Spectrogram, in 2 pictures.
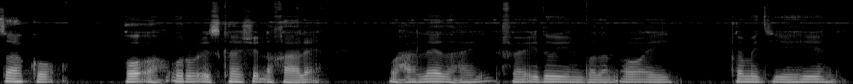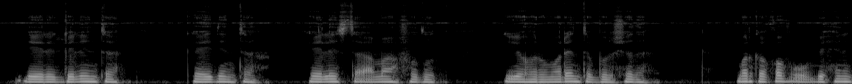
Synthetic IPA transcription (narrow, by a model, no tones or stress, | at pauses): saːkʰɔ | ɔːʔɐhʊɾʊrɪ̰skʰɐhʃɛɖɑqɑːlɛ̰ | wɑħɑːlɛːðɐɦɛjfaːʔɪ̰ðɔːjɪŋbɐðɐnɔːɛj | kʰɐmɪd̪jɪɦiːn | ɖɛːɾɐɡɛlɪnt̪ʰɐ | kʰɛjðɪnt̪ʰɐ | hɛlɪst̪ʰɐ̰ʔɐ̰mɐfʊðʊd̪ | ijɞɦɔrmɐɾɪnt̪ʰɐbʊlʃɐðɐ | mɐrkʰɐqɔfṵːbɪħɪn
